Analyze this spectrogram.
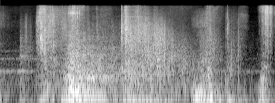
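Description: Game effects whoosh and thump heavily as a figure leaps through the air.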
